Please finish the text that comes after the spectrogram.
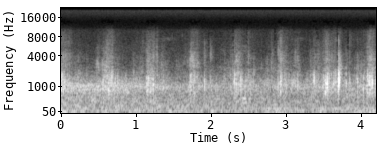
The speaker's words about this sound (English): The gravel path feels slightly loose underfoot, but that's no trouble to the jogger who passes us by.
